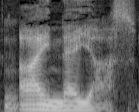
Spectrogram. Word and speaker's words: Aeneas: His name in Latin, and indeed in Greek, consists of three long syllables. Aeneas. So that's his name, Aeneas.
